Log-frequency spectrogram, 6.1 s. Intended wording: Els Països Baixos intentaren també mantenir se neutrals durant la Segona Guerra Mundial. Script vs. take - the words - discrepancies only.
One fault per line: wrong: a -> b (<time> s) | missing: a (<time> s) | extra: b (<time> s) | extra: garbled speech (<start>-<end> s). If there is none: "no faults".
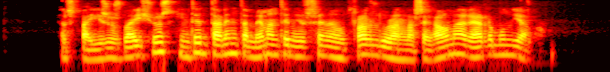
no faults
